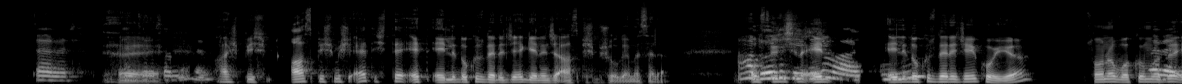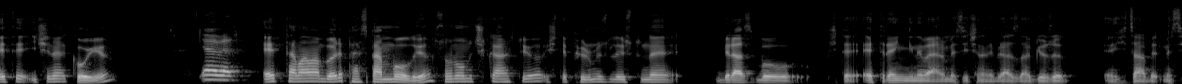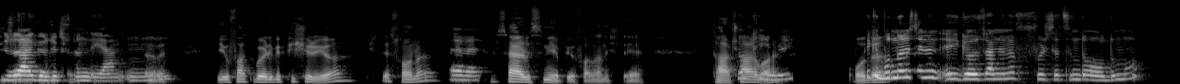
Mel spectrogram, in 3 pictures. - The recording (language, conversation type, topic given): Turkish, unstructured, Hobiler insanlara nasıl mutluluk verir?
- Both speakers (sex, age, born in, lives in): female, 25-29, Turkey, Germany; male, 30-34, Turkey, Portugal
- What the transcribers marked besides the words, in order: tapping; distorted speech; other noise; static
